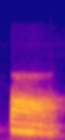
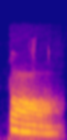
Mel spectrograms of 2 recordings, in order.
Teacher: Your tongue has to touch the roof of your mouth, ta, against the front teeth.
